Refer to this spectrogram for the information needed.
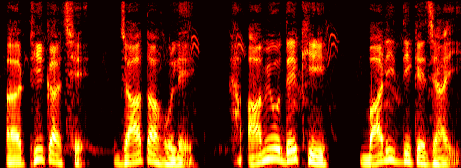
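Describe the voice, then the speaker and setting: A man's voice: mid-range voice, very animated, unhurried, slight background noise. A man voicing an easygoing, practical village farmer in a cartoon, talking in a homely, colloquial way. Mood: calm, matter-of-fact. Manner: homely, colloquial, ends remarks with checking questions. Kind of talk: cartoon dialogue.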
